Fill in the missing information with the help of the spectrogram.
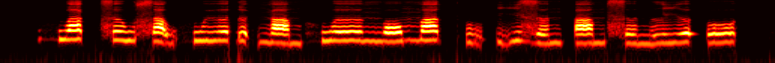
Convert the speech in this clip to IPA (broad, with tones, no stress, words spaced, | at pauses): hwa˦˥k̚sə˧wsa̰˧˨w hwɨ˨˦ə̯ɗə̰˧˨jŋa˧˩m hwəː˧ŋɔ˨˦ma˦˥t̚ ʔṵ˧˨ʔḭ˧˥ zə˨˦nʔa˧m sə̤˨˩nli˨˦ə̯ ʔo˦˥t̚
